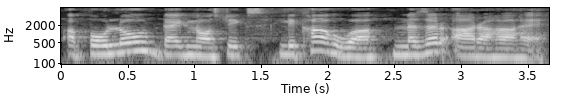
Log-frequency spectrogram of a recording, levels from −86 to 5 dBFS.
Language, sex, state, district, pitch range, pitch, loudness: Hindi, female, Bihar, Samastipur, 170-205 Hz, 190 Hz, -13 LUFS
